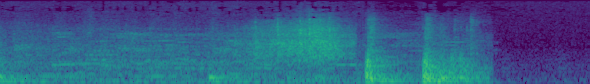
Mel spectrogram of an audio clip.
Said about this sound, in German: Also das ist der Türke. Der Türke ist wirklich sehr laut. Wir ziehen die Tür nach Möglichkeit leise ran und da wird sie zugeknallt, so dass man senkrecht im Bett steht.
